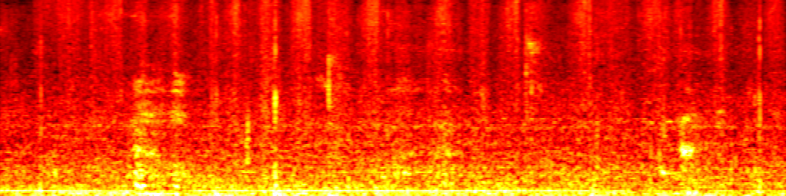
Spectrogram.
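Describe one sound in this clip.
A felt eraser wipes across a chalkboard.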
